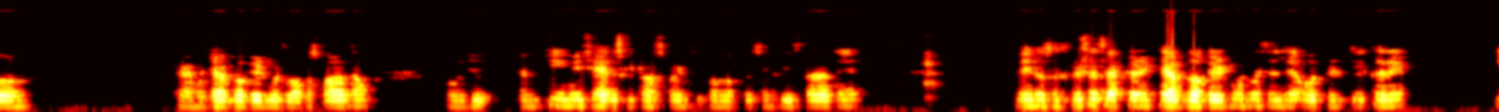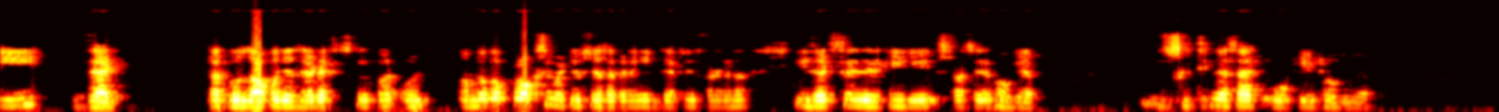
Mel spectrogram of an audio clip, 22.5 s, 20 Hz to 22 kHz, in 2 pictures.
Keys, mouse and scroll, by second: 1.5 Tab, 3.4 click, 4.8-7.7 drag, 8.7 b, 16.4 middle click, 19.7-22.0 middle drag, 22.0 KP_1.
